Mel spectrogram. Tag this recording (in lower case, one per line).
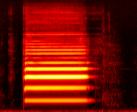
musical instrument
woodwind instrument
music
